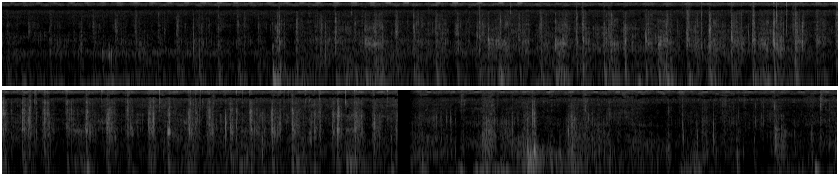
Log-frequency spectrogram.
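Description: Hoofbeats of a molly mule walking on gravel: an irregular, continuous run of footfalls crunching on the stones.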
